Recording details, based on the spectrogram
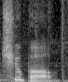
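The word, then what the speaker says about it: Teahupo'o: It's pronounced Chupo, and it means broken skulls in Tahesian. Yeah, you heard that right, broken skulls. The waves at Chupo are massive and can reach up to 23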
